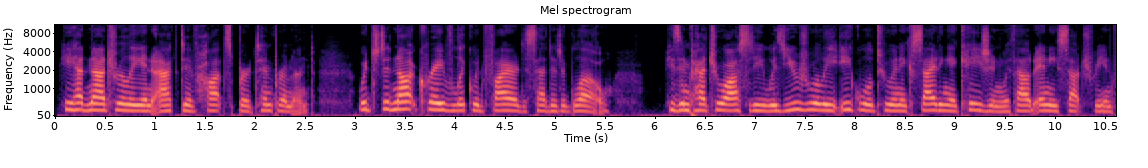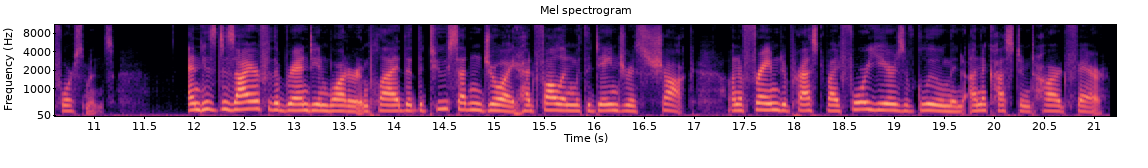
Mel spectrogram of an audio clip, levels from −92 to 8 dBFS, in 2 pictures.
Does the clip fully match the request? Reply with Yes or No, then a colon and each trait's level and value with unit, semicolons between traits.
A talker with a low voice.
No: high, 215 Hz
